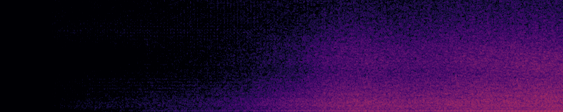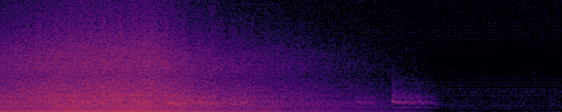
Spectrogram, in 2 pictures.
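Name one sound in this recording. A car engine approaches, roars past and fades away.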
